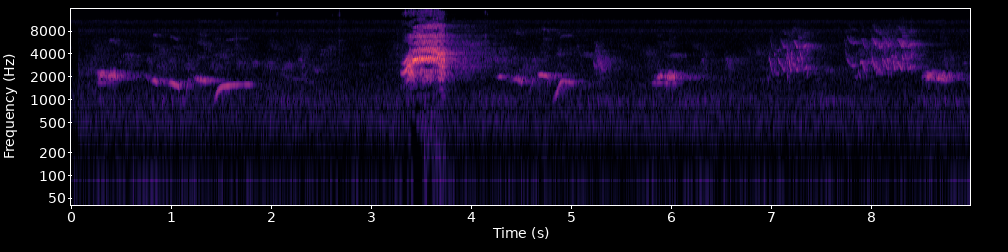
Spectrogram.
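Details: Black-naped oriole in Kaohsiung City on 9 May 2016, a bird of broadleaf woods: fluid whistled notes slide downward, repeated in short phrases, interrupted midway by one loud, sharp, high burst, with faint buzzy notes near the end.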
